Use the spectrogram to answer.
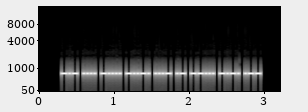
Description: Morse code, heard as a keyed tone, about 48 wpm, 700 Hz. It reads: KH6/VA7CW
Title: Call Signs - 50wpm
